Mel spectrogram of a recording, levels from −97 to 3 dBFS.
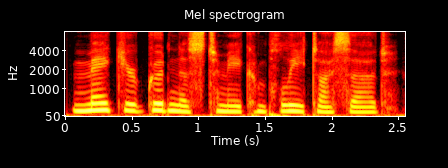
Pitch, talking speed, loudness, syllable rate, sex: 205 Hz, 190 wpm, -17 LUFS, 4.5 syllables/s, female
